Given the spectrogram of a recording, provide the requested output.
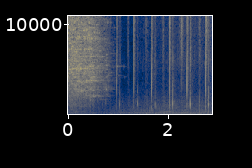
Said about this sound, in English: That's when I heard glass breaking.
